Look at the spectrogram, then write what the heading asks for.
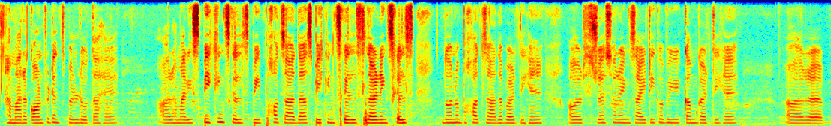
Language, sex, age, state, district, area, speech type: Urdu, male, 18-30, Delhi, Central Delhi, urban, spontaneous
